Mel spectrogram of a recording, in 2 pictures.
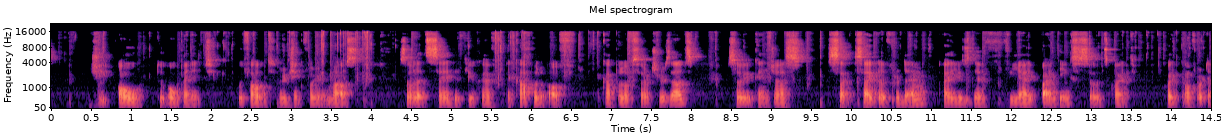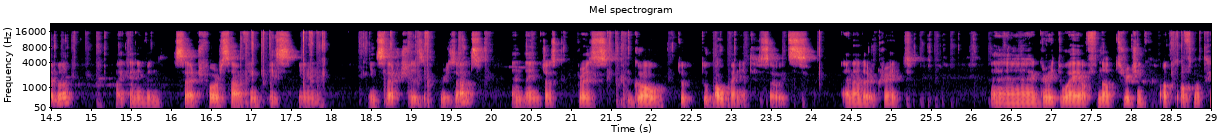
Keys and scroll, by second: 0.2-3.3 typing, 3.5 super+w, 3.9 shift+super+f, 4.4 Left, 4.8 alt+Right, 5.6 shift+super+Left, 5.9 =, 6.4 BackSpace, 7.2 Return, 9.1 super+b, 9.6-15.5 typing, 16.6-19.7 typing, 21.3-29.0 typing.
